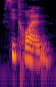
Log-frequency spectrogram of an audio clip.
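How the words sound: It is said with a French pronunciation. "In French, this is pronounced Citroën"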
